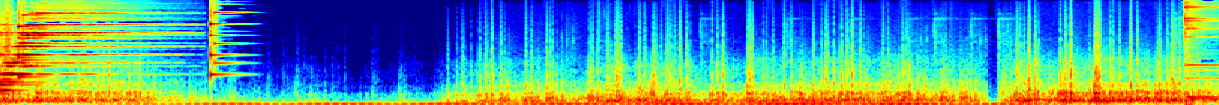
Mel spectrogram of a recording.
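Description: A ball rolls along a track with a low, steady rumble.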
